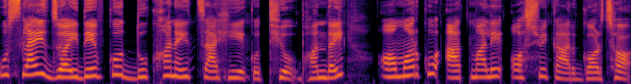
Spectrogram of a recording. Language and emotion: Nepali, neutral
